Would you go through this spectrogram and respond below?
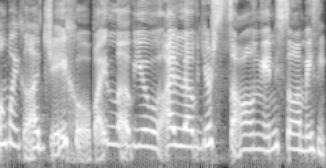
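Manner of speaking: put-on fawning gush. Imitating a guest who now praises j-hope after earlier shade: mocking imitation of fawning praise. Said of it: "And now he's all like".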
